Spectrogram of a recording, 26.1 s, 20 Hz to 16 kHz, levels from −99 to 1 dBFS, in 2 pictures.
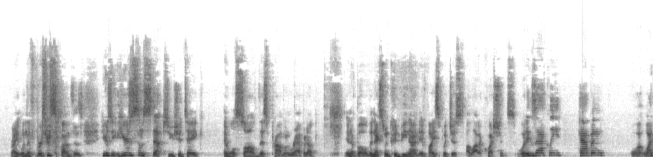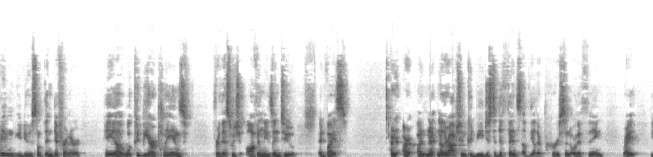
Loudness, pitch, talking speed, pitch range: -26 LUFS, 165 Hz, 180 wpm, 145-190 Hz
